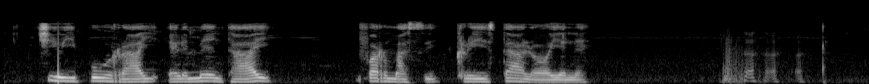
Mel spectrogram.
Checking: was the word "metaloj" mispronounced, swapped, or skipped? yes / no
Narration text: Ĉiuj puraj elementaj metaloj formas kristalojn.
yes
